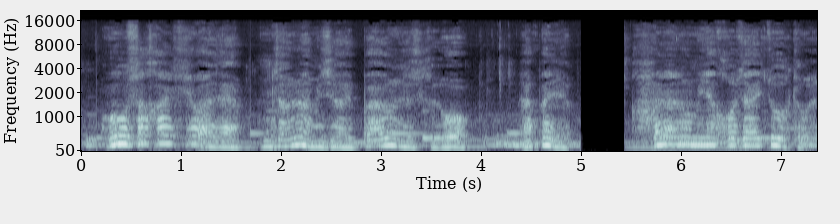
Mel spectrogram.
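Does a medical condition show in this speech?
Yes: tongue cancer, partial glossectomy.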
